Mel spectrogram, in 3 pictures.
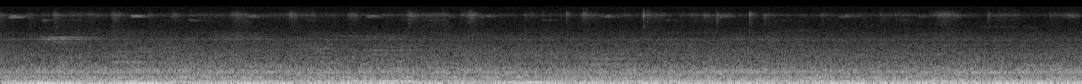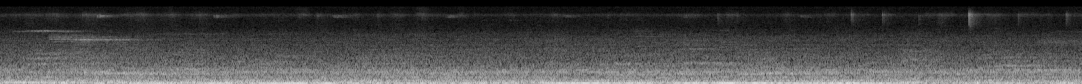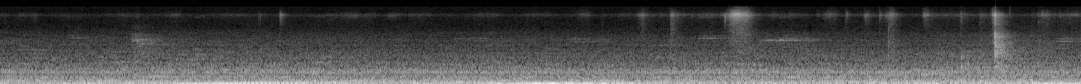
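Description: A steady low rumble of background noise, swelling a little now and then, with a few faint scratches and taps of chalk on a blackboard as a drawing is made.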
